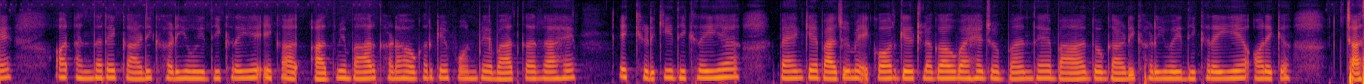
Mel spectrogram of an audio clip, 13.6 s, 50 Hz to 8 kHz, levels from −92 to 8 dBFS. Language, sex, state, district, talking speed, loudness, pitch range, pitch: Hindi, male, Chhattisgarh, Sarguja, 235 wpm, -23 LUFS, 190-205 Hz, 195 Hz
